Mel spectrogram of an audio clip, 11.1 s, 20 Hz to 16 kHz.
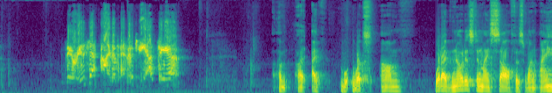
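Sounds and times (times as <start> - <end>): person talking over speakerphone: 1.2 - 3.7.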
